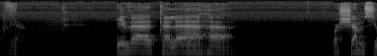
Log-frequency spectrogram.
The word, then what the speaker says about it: الشَّمْس: So we have to pronounce the sheen with tashdeed without pronouncing the lam sakina. وَالشَّمْس.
